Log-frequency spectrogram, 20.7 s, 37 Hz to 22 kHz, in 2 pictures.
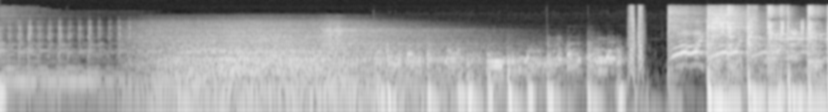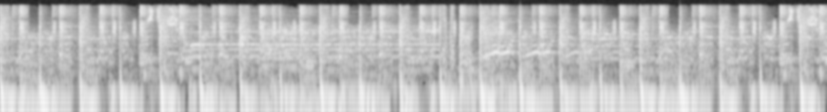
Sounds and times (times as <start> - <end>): Scratching (performance technique): 4.8 - 20.6.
